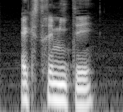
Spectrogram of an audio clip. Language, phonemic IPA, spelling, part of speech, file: French, /ɛk.stʁe.mi.te/, extrémité, noun, Fr-extrémité.ogg
- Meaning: 1. extremity 2. tip; end; top (furthermost or highest part) 3. extreme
